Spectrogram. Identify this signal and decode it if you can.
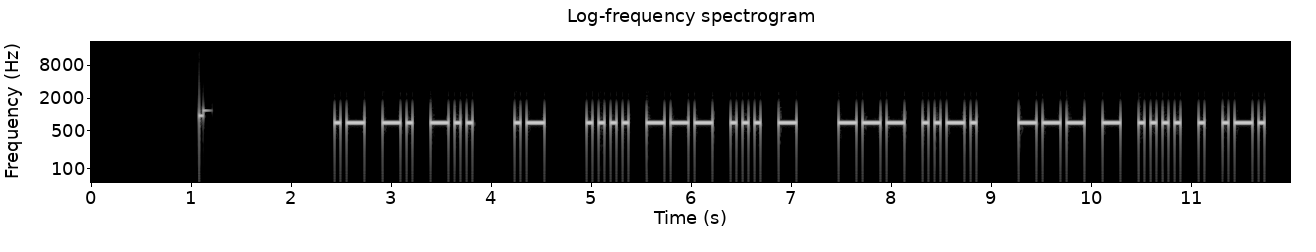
Morse code, heard as a keyed tone, about 20 wpm, 700 Hz. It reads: AND A HOST OF OTHER
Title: Sets of 5 Words Encore2 20wpm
